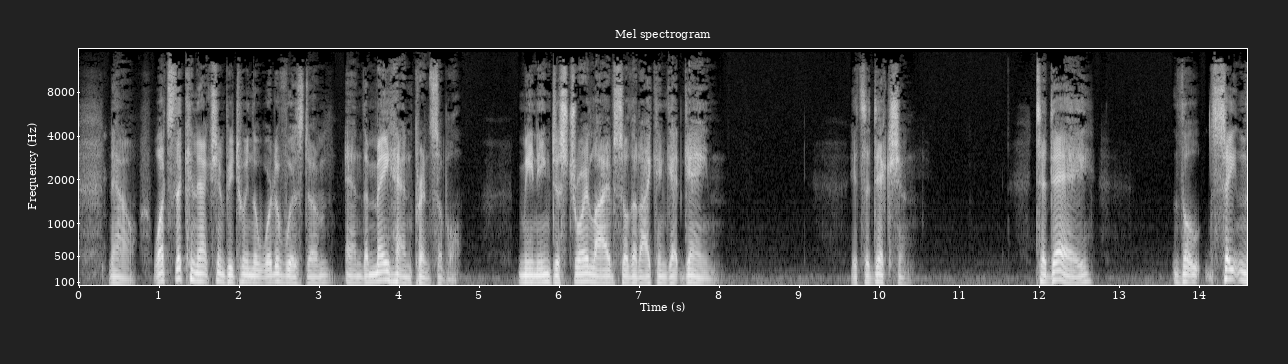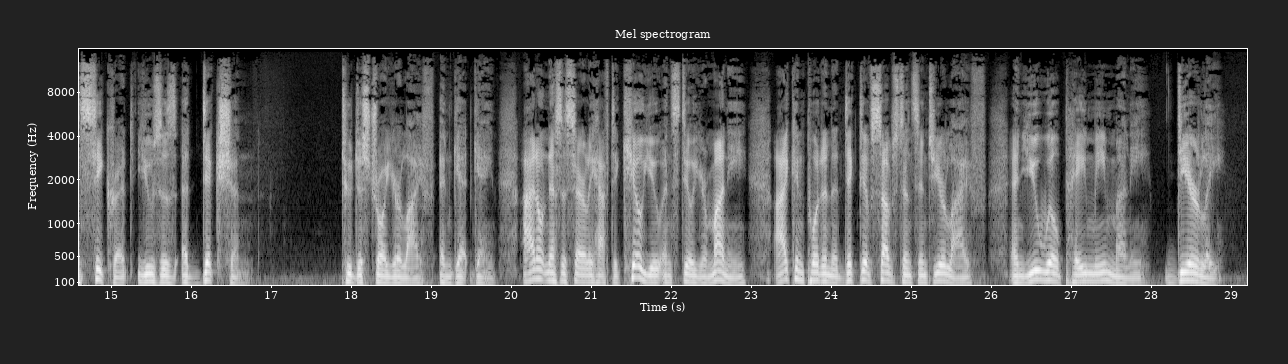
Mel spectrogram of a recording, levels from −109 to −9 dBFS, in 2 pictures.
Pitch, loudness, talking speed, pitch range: 100 Hz, -20 LUFS, 130 wpm, 90-115 Hz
